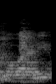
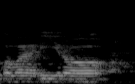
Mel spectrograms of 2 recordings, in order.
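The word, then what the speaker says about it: قوارير: Sehingga kita kalau waqaf pada qawarir yang kedua ini kita bacanya qawarir bukan qawariro. Begitu. Wa akwabin kanat qawarir. Jadi ro-nya itu dia tidak dipanjangkan. Itu menandakan dia tidak ada tanwin.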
